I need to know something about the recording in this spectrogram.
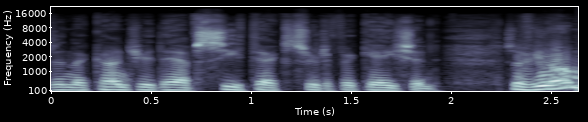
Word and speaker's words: CEFEX: C C E F E X. Charlie, excellent, Frank, excellent, X-ray. CEFEX. Oh, that's a really acronym Yes. It's pronounced there.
